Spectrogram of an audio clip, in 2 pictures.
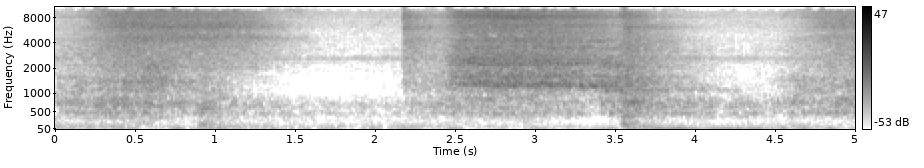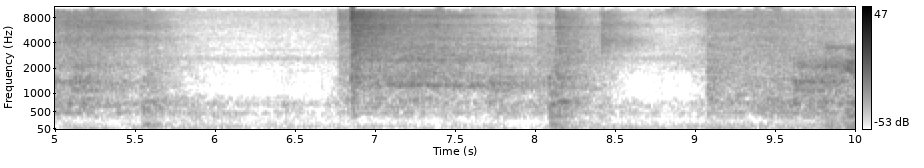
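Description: Faint breathing of a man exercising, a series of slow breaths in and out, about one every two seconds, paced with his repetitions.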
